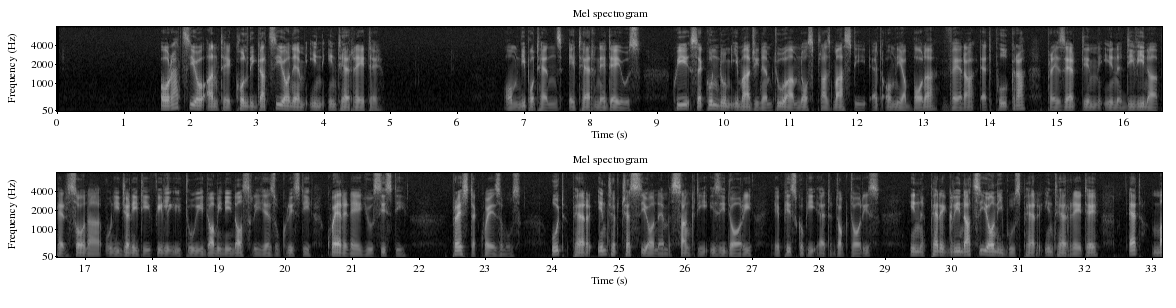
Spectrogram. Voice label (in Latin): internet prayer latin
